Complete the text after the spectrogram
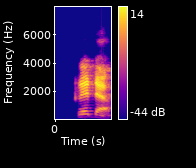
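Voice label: "kredep", Malay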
